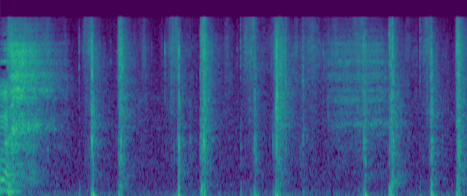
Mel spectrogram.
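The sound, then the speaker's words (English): Tarot cards being shuffled for a reading: a steady series of many crisp, papery snaps and flicks, evenly spaced and moderately loud, with no voices. “May I have another card, please? Thank you. Two cards came out.”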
